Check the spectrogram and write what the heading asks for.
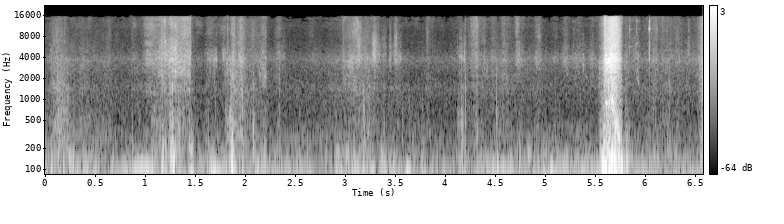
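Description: Fabric rustling and handling noises as clothes are pressed down into a cloth drawstring backpack. About five and a half seconds in, a short, louder swish as the bag's drawstring is pulled shut.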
